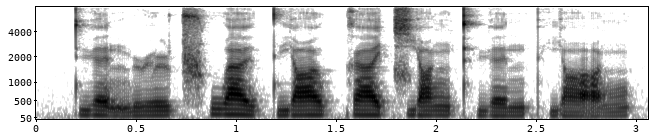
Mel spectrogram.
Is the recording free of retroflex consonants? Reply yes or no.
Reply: no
